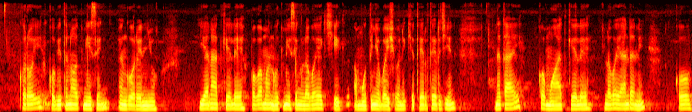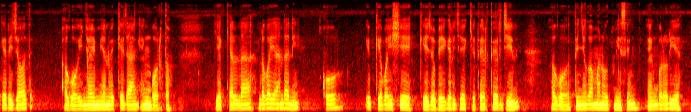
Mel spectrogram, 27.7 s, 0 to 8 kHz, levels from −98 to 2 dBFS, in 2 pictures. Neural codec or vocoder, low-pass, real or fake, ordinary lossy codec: vocoder, 24 kHz, 100 mel bands, Vocos; 7.2 kHz; fake; none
